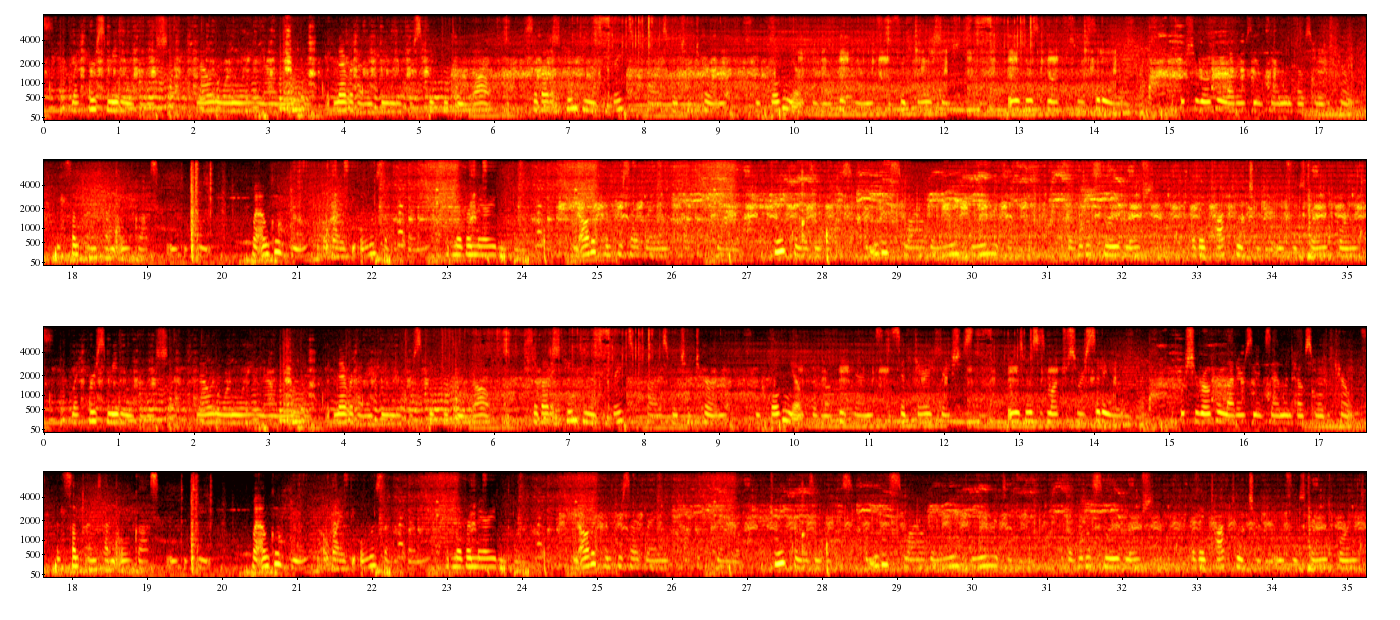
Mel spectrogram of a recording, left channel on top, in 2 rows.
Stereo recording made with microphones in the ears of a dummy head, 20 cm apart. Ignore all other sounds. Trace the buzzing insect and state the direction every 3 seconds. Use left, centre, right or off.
left, centre, centre, left, left, left, left, left, left, left, left, left.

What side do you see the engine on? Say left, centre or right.
left.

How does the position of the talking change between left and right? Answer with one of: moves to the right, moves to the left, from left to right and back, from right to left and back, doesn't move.
from left to right and back.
